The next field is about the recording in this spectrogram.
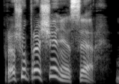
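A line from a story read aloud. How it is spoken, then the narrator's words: Cheerful. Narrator (Russian): бодро говорит морской пехотинец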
